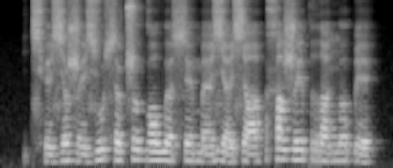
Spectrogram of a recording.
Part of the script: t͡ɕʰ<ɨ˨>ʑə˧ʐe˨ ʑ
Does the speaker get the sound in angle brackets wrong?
yes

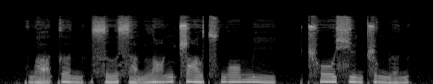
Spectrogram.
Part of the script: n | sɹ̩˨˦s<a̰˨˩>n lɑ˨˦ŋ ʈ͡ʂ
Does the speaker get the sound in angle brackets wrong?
no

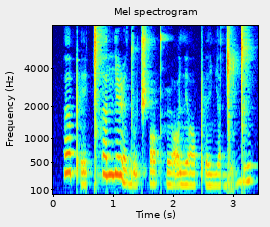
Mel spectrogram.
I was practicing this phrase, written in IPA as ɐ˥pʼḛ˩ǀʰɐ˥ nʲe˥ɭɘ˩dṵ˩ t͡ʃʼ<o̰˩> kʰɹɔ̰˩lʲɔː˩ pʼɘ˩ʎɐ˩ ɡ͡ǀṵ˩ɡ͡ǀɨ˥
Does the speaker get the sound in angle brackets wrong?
yes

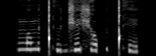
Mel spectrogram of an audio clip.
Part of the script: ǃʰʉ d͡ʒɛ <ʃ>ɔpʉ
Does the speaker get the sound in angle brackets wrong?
no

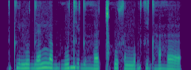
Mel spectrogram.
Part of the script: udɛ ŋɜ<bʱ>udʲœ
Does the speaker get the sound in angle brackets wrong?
no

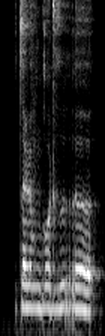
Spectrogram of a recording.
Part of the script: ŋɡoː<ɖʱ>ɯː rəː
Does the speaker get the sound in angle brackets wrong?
no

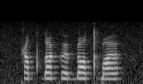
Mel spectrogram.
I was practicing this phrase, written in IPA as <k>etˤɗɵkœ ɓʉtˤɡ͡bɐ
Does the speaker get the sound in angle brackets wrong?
no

